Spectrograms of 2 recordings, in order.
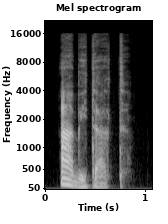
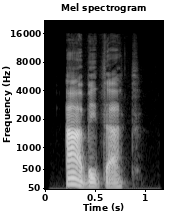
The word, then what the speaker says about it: habitat: The letter H is not pronounced. Anno. Habitat. – Anno. – Habitat.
